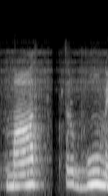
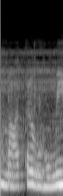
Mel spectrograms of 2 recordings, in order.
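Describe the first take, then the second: First: "मातृभूमि" slow, ending "bhoome"; wrong ending. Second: "मातृभूमि" joined, ending in clear "mi"; correct ending. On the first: Teacher rejects the mistake, drawn-out "मातृभूमि". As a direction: split "मातृभूमि" slowly and blur the last vowel. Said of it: "नहीं होता है". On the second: Teacher gives the correction, joined "मातृभूमि". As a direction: say "मातृभूमि" as one word. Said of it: "होता है". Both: Shown as a demonstration.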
